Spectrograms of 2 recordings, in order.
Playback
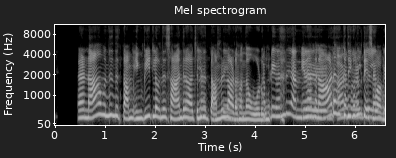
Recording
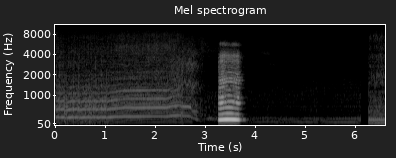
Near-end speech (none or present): present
